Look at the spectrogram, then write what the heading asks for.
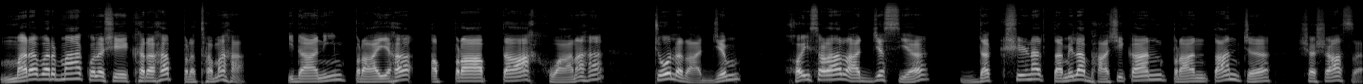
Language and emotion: Sanskrit, neutral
